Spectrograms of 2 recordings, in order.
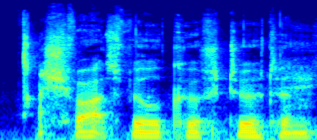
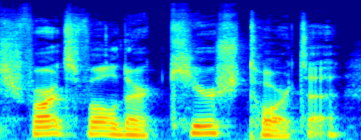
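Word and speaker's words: Schwarzwälder Kirschtorte: getting reservations at a german restaurant and um schwartzville couscoutton yeah well this is what he asks for absolutely mispronunciation actually i looked up because i was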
